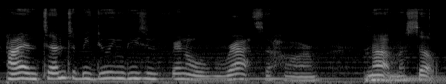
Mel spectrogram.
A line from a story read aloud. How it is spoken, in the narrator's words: she said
